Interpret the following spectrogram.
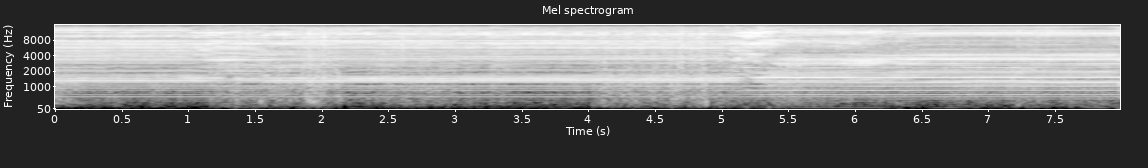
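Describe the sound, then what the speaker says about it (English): An electric hair clipper buzzes continuously at close range while cutting slices into a fade haircut, its steady whine shifting slightly as it moves through the hair. "I'm gonna take my clipper, put some slices in there"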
